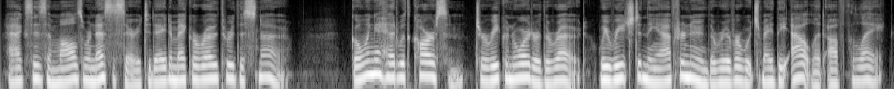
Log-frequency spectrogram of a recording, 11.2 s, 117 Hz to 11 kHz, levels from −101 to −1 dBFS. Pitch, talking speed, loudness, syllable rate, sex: 190 Hz, 190 wpm, -16 LUFS, 5.2 syllables/s, female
